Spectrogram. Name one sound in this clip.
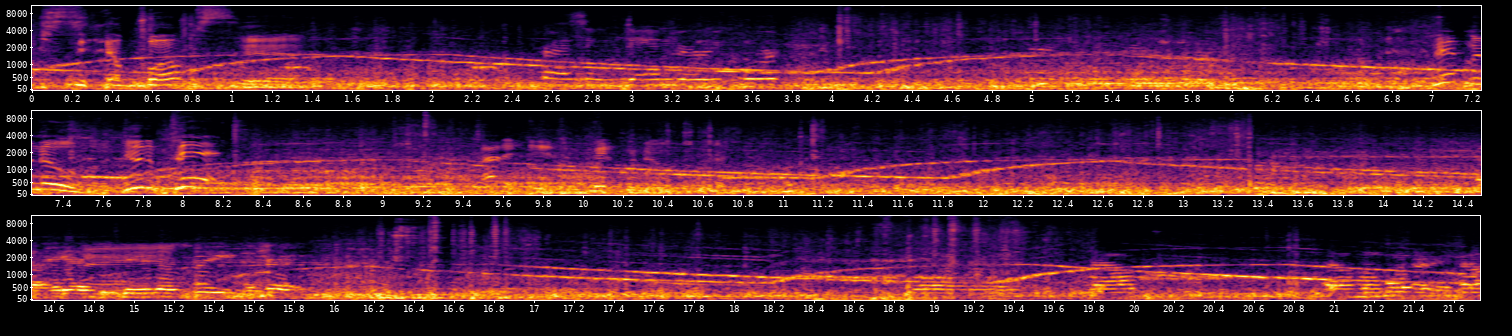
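A siren wails up and down steadily close by.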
